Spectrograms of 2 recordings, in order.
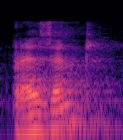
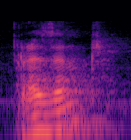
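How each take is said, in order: No difference in how they are said.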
